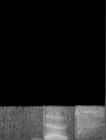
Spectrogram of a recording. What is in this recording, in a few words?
"german", Dutch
